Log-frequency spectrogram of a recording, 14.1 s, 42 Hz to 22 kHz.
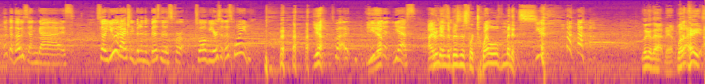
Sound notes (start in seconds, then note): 5.4 The Undertaker laughing; 10.8 laughing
